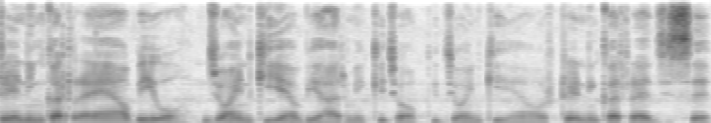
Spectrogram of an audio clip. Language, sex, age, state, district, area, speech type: Hindi, male, 18-30, Uttar Pradesh, Ghazipur, urban, spontaneous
